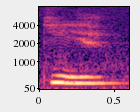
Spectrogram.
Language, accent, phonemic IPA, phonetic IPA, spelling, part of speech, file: Armenian, Eastern Armenian, /ɡiʒ/, [ɡiʒ], գիժ, adjective / noun, Hy-գիժ.ogg
- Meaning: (adjective) crazy, insane; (noun) madman, nut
